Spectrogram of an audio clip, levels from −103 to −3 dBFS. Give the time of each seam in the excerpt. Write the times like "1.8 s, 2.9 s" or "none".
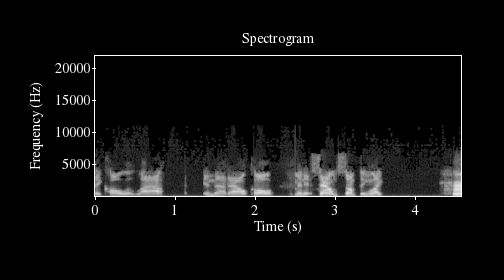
1.1 s, 2.5 s, 3.6 s

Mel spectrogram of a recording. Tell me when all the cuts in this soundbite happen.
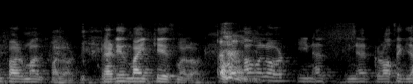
none

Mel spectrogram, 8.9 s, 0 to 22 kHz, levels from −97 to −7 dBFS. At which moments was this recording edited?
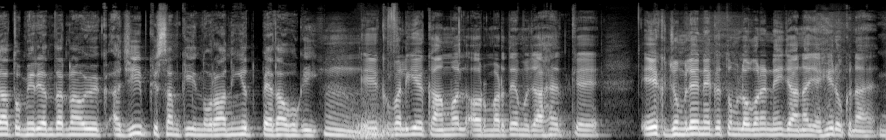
3.6 s

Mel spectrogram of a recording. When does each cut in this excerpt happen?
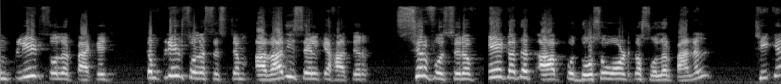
4.9 s

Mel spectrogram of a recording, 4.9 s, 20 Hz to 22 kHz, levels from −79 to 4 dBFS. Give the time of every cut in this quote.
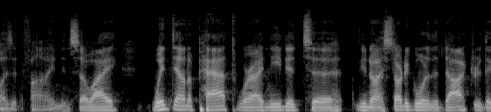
3.4 s

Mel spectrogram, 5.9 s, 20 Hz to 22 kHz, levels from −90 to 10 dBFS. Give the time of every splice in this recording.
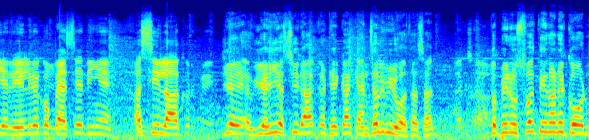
none

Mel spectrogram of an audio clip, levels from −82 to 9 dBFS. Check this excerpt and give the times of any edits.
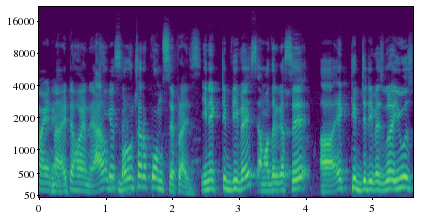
2.4 s, 4.1 s

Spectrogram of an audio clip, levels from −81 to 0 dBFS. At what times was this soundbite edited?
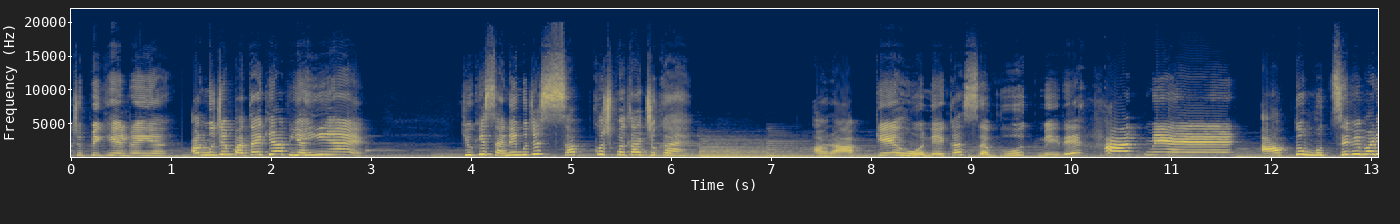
1.0 s

